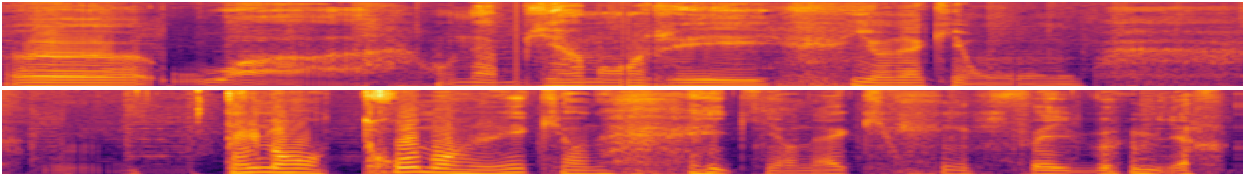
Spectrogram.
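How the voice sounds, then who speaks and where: A man's voice: mid-range voice, a little slow, mellow, soft background music. A young man hosting a casual radio chat, joking and laughing often as he talks. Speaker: radio show host.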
